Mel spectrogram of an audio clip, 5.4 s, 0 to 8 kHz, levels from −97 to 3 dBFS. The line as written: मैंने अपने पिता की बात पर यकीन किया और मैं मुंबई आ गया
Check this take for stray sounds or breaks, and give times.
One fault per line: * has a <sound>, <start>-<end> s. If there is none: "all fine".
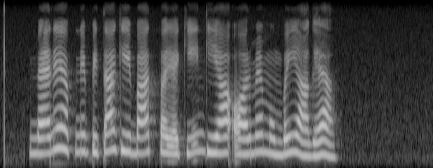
all fine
